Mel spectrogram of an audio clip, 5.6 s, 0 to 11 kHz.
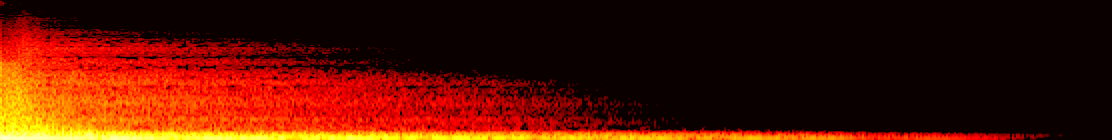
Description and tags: COPLAND DRUM 01
I wanted a drum which was like the huge drums used in "Fanfare For The Common Man" by Aaron Copland (not the rocky ELP version from the seventies). This is a floor tom slowed down with reverb from an AKG BX20e and some compression.
surdo, copland, timpani, fanfare, man, taiko, common, cinematic, drum, miles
